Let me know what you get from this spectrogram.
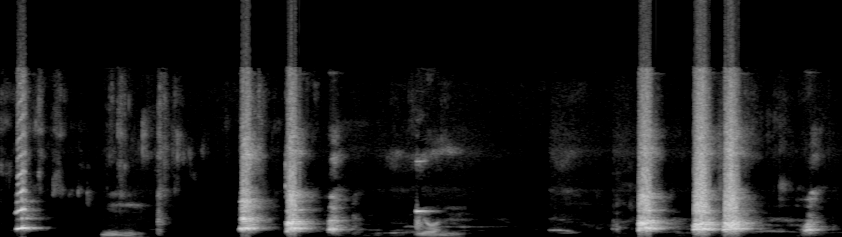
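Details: Aspin, a Filipino native dog, during bath time, with Max and Poly named. Sharp, noisy barks come in spaced bursts and clustered doublets, with a person talking in Filipino between them.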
